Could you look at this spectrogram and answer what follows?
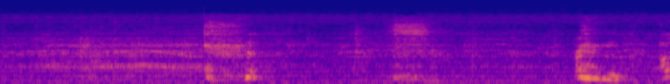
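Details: An adult woman has a coughing fit while giving a speech, with several dry coughs and throat clearing in a large echoing room; cough.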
